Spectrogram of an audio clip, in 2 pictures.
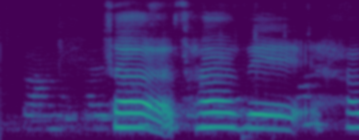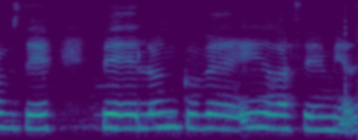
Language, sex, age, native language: Icelandic, female, 11, Icelandic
